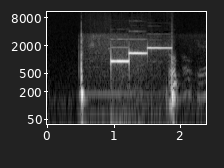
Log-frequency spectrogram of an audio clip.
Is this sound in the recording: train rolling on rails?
no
